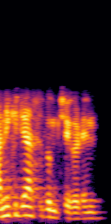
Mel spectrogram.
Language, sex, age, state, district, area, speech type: Goan Konkani, male, 18-30, Goa, Murmgao, rural, conversation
